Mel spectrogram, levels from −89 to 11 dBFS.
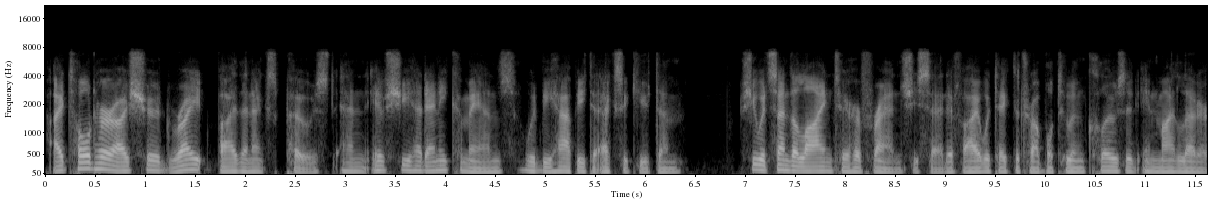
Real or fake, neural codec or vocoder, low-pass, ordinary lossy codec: real; none; 7.2 kHz; Opus, 16 kbps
